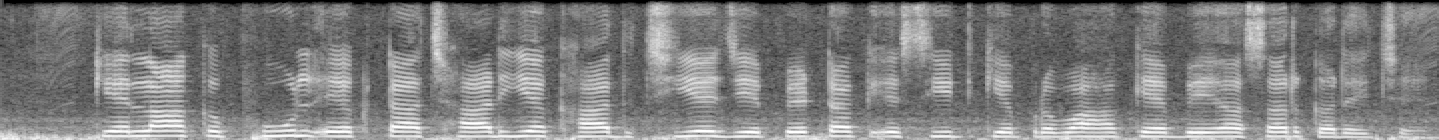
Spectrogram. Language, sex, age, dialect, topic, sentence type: Maithili, female, 36-40, Eastern / Thethi, agriculture, statement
